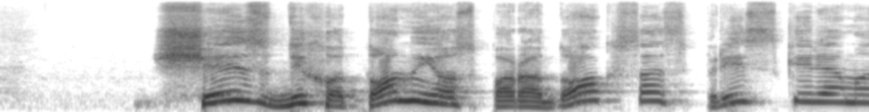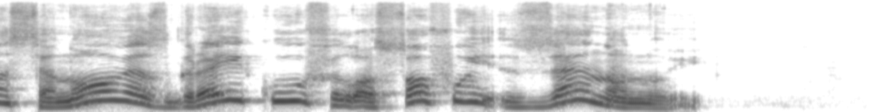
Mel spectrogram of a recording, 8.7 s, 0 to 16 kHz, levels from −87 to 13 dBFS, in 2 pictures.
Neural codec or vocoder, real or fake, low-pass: vocoder, 44.1 kHz, 128 mel bands, Pupu-Vocoder; fake; 14.4 kHz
